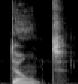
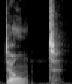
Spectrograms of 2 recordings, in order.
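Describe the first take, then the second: First: The T is released with a light puff. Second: The T is released with a strong breathy puff. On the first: The speaker calls it right. "I'll say it with a true T. ... That aspiration is controlled" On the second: The speaker calls it wrong. "I'm not saying don't, ... That's not what I'm suggesting"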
